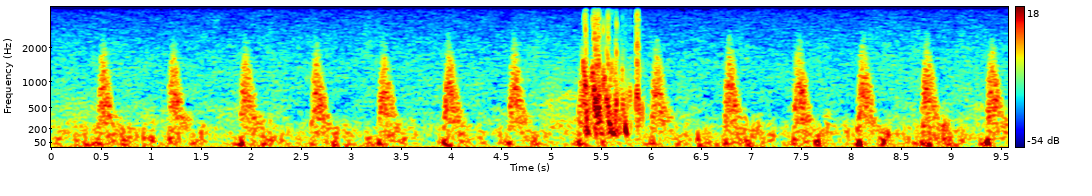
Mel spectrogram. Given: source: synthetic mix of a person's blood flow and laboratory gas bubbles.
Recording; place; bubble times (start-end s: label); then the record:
Doppler ultrasound of blood flow; subclavian vein
5.28-5.95 s: bubbles
From the record:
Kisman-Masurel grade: 212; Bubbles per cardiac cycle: several, 3 to 8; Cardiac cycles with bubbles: 1 to 10%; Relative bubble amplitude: moderate (0.250 to 0.450); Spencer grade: 1 (occasional bubble signal discernible with the cardiac motion signal, with majority of cardiac periods free of bubbles); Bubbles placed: anywhere in the cardiac cycle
